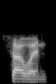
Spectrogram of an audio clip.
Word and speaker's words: Samhain: But it's pronounced Samhain. Sorry, I'm doing a Christmas show and I juxtapose my holidays in my skull, but you're absolutely right. We're talking about Samhain.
